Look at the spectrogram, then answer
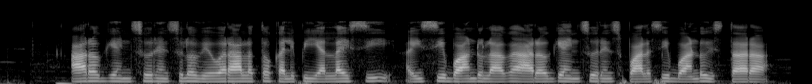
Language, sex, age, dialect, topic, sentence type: Telugu, male, 18-24, Southern, banking, question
